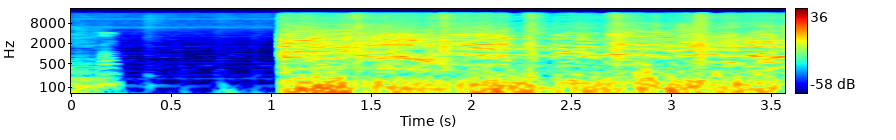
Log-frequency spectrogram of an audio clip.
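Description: After a second of near silence, a loud crowd of residents of Cortón protesting for drinking water bursts into continuous shouting and chanting, many overlapping voices holding a steady, raucous roar to the end.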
